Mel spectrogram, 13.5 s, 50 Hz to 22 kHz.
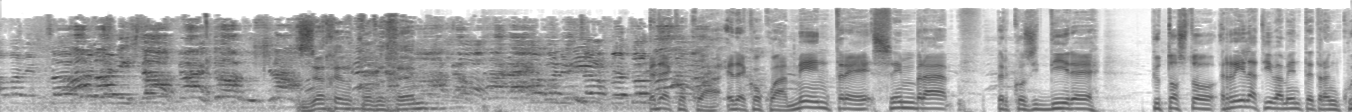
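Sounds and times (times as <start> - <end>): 
protesters shouting during a ceremony speech: 0.3 - 8.4, 9.2 - 10.5
speech: 1.2 - 4.6, 6.2 - 13.5.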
